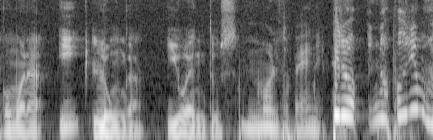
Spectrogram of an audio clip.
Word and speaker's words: Juventus: Por eso se escribe Juventus con J, pero normalmente no se pronuncia como una I lunga, Juventus.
